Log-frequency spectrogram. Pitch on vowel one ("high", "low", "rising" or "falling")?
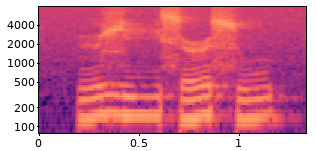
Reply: rising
